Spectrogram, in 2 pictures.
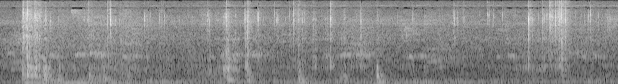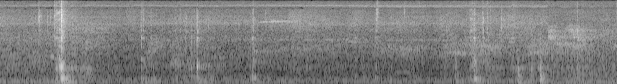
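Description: Small metal chain clinking as it is handled and fastened with pliers: scattered light clicks and jingles of links and pliers on the ring, the sharpest click about seven seconds in.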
